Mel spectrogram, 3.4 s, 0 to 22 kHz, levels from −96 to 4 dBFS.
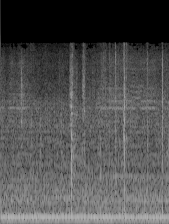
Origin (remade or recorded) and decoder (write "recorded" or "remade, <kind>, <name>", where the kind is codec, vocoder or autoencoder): remade, vocoder, BigVGAN v2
